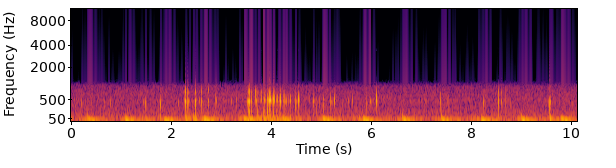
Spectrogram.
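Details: Recorded with a Stemoscope stethoscope microphone on the belly after a large meal: irregular low gurgles and squeaky rumbles, ordinary stomach growling, normal bowel sounds.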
